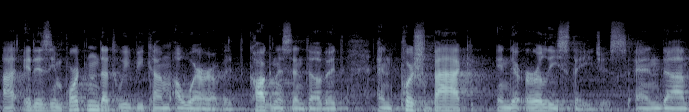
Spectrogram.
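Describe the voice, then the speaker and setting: An older man from Poland with a Polish accent, speaking haltingly as a guest at a live panel. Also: on the low side, a bit bright, a little hiss or hum. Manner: halting, many fillers and restarts. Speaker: campaign guest. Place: stage in a hall before a live audience. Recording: hall reverb.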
